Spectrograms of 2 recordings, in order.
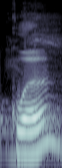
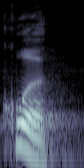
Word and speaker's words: Coin: Então, na verdade o nome coin são duas pronúncias, né? ou quan que é canto esquino em francês. Isso. Ou coin de moeda, moeda, né? Em inglês. Explica senão as não acompanham. Inglês. Eh, então o Coin tem duas pronúncias, ou em inglês ou em francês, né?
